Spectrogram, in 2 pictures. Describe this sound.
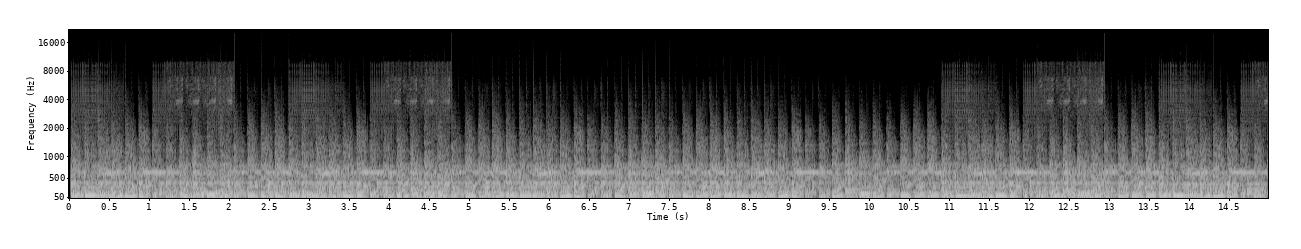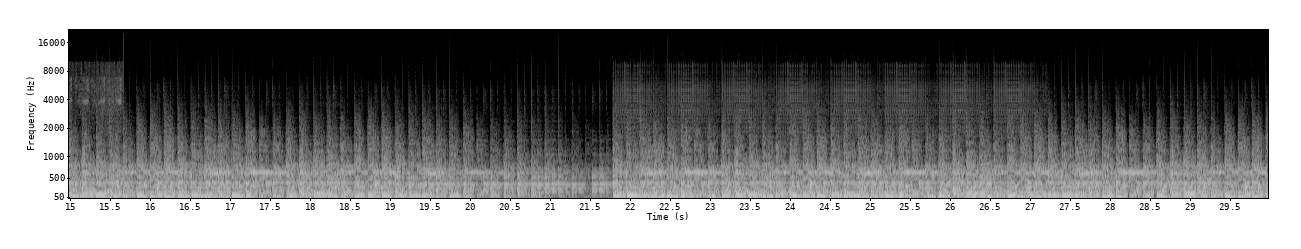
Music > Multiple instruments
Short Track #3096 (Industraumatic)
Ambient, Cyberpunk, Games, Horror, Industrial, Noise, Sci-fi, Soundtrack, Underground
